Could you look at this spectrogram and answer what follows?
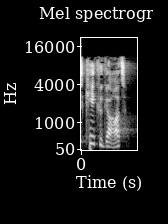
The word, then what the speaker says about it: Kierkegaard: There's a Danish philosopher, my pronunciation is not very good, it's Kierkegaard, that's his name.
